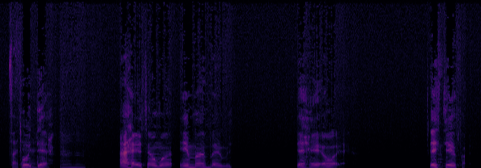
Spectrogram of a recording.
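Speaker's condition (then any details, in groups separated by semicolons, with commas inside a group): Cerebral palsy; from birth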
